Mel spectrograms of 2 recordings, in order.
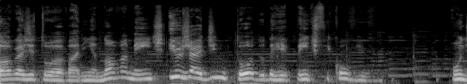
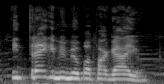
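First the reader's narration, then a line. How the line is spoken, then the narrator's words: Pleading shout. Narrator (Portuguese): O mago gritou implorando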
